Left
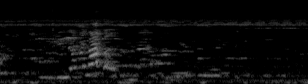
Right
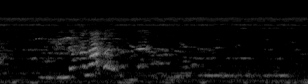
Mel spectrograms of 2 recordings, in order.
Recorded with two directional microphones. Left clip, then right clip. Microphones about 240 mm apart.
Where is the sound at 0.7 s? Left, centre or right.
Left.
